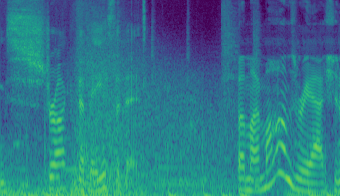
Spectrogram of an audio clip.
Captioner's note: thunder booms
